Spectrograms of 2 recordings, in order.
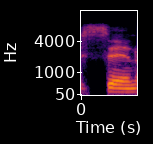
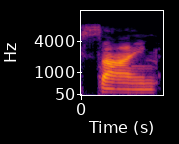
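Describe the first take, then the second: First: The word has a short vowel, like 'sin'. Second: The word has a long vowel, like 'sign'. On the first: The speaker calls it wrong. "we don't say sin or cos, it just doesn't make sense" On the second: The speaker calls it right. "We say sine and cosine"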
